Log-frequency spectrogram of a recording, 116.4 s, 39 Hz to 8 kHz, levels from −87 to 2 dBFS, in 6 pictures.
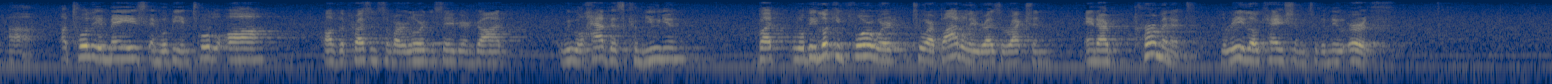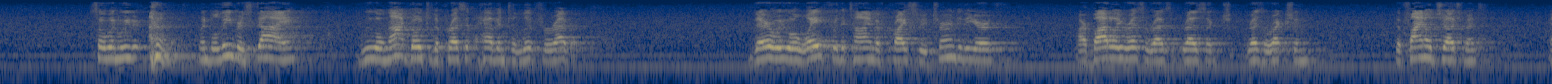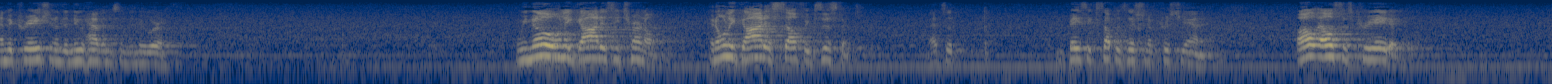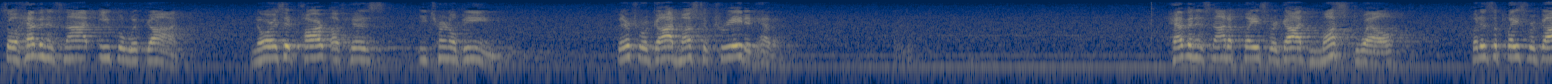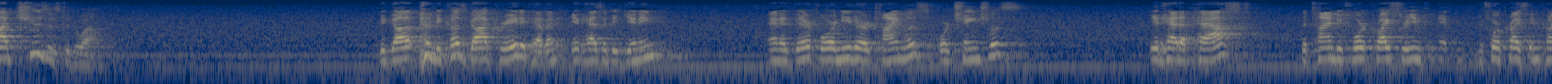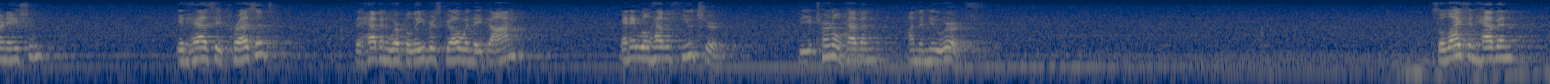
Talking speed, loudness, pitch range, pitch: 110 wpm, -35 LUFS, 165-200 Hz, 185 Hz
